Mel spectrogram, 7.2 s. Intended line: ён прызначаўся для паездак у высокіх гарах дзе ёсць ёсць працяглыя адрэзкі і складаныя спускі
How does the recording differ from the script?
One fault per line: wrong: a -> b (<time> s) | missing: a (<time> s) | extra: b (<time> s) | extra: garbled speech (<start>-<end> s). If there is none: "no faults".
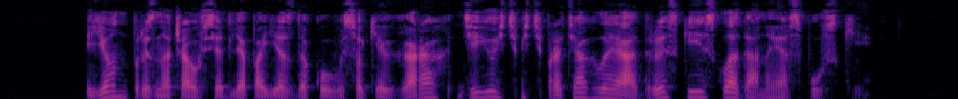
no faults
